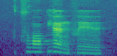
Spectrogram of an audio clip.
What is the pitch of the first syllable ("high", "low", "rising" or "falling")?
high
